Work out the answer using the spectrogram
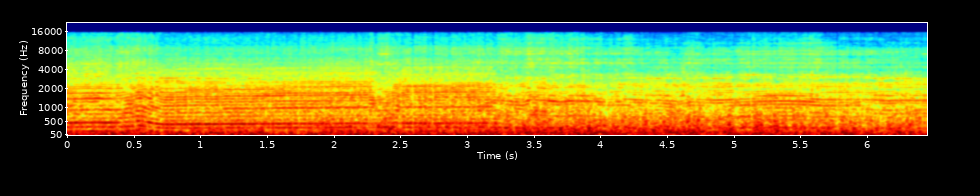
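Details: RX two-stroke started for the first time after a from-scratch restoration, piston pin not yet replaced: a crisp buzzing note that climbs and settles cleanly with the throttle, with no misfire or knocking; the engine runs healthy.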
